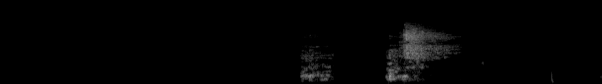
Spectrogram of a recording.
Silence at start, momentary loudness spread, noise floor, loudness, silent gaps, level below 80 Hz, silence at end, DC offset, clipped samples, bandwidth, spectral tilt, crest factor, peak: 3 s; 19 LU; under -90 dBFS; -37 LUFS; 3.35-3.83 s; under -90 dBFS; 1.4 s; under 0.1%; under 0.1%; 7.2 kHz; 1.5 dB/octave; 28 dB; -18 dBFS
